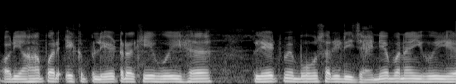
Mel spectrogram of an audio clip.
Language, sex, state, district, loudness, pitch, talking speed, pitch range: Hindi, male, Jharkhand, Palamu, -14 LUFS, 130 Hz, 195 wpm, 125-135 Hz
